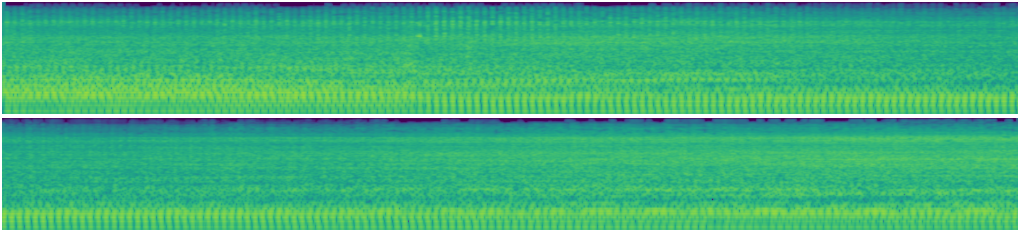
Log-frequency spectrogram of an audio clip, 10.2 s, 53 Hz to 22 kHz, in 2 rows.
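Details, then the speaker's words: Jacobsen Chief 1000 garden tractor with Kohler K241 single-cylinder, after fuel system work (drained gas, new fuel line), electric PTO engaged: deep steady thump holding even speed with the deck working, no misses or knocks; runs healthy under load. "all right so as you can see it runs and operates pretty good"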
